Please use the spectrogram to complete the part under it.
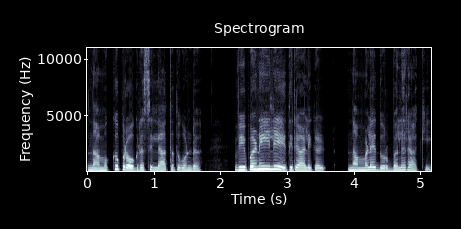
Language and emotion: Malayalam, sad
